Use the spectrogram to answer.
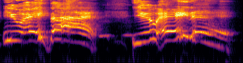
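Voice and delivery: high, slow, laughing praise. Real, not acted. Praising her cohost's intro, laughing. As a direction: cheer her on through laughter.

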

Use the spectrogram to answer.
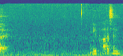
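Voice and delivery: a real unvoiced whisper. Real, not acted. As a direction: ask it under your breath so the mic won't catch it. Aside while cohost pauses recording.

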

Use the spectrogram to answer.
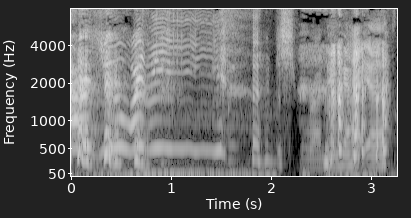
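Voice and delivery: high laughing battle cry. Pretend. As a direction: shriek it through laughter.

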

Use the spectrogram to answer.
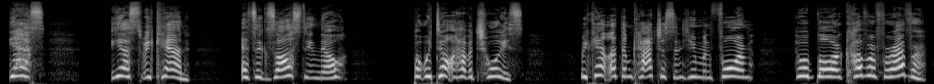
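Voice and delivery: put-on young girl reassuring a friend; Cassie's voice. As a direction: answer quick and sure.

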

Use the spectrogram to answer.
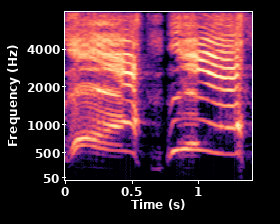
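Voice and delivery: high cartoon crying "ah"; exaggerated, very high fake cry; mock cartoon wail. Imitating SpongeBob's cry.

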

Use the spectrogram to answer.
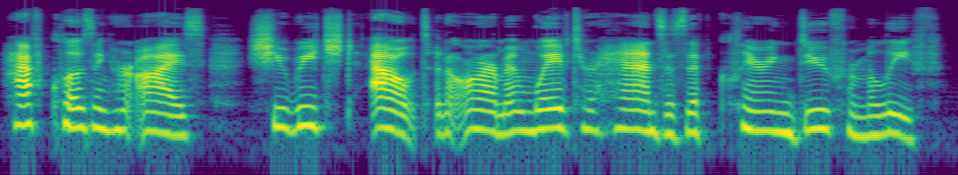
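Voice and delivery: ordinary delivery, nothing marked

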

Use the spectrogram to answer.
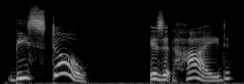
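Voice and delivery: ordinary delivery

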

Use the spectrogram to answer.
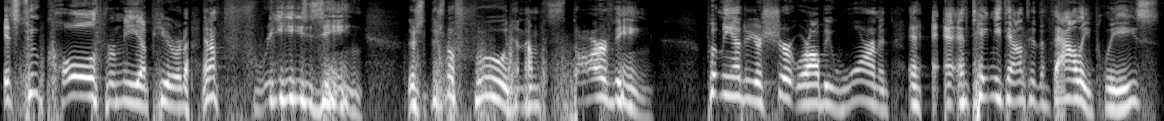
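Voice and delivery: a wheedling serpent asking for warmth; pleading snake. A narrator's reading. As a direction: beg like a cold, starving snake.

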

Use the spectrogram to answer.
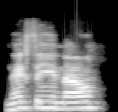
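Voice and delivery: ordinary delivery

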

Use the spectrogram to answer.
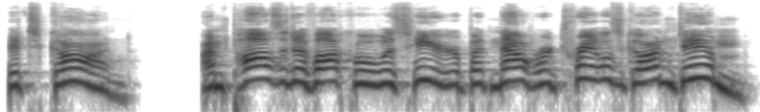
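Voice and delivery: Mickey Mouse voice. Acted. Voicing Mickey in recap.

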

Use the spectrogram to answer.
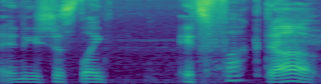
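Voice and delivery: ordinary talk, nothing marked

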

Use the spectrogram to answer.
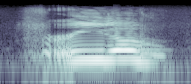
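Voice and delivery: high, laughing mock outrage; loud cackling scorn; laughing disbelief.

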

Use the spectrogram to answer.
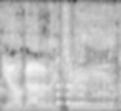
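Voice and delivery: loud, high, drawn-out character voice; hammed-up sitcom neighbor, pitched high; quirky sitcom neighbor. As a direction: play the wacky neighbor, loud and slow.

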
